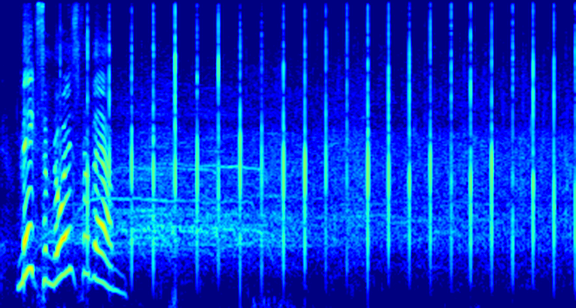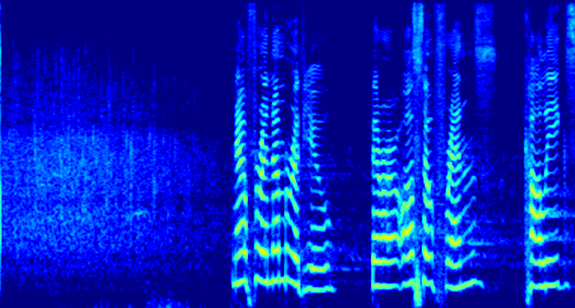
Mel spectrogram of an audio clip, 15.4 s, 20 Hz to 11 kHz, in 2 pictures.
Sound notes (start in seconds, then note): 2.2 applause, cheering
